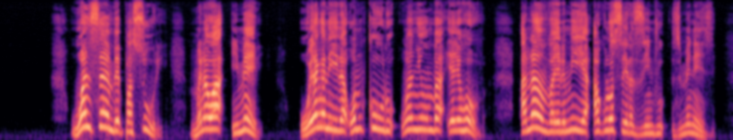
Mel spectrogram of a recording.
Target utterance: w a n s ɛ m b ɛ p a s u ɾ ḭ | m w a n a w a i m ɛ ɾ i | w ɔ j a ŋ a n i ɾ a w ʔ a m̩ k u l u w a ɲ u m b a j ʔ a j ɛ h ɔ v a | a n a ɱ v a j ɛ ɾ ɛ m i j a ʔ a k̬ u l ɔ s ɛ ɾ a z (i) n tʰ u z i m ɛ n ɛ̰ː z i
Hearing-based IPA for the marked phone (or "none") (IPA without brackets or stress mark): i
